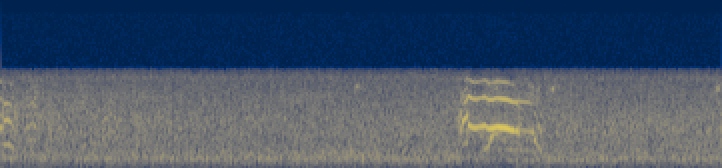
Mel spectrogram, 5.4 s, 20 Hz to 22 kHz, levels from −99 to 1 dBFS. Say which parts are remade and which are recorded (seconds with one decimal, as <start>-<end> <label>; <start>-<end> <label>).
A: 0.0-5.4 recorded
